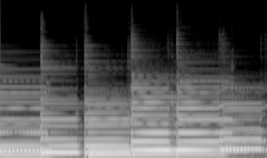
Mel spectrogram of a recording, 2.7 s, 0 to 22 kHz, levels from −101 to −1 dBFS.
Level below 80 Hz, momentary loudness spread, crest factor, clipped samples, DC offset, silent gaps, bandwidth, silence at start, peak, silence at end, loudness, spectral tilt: -40 dBFS; 5 LU; 12 dB; under 0.1%; under 0.1%; none; 4.1 kHz; 0 s; -6 dBFS; 0 s; -19 LUFS; -11 dB/octave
